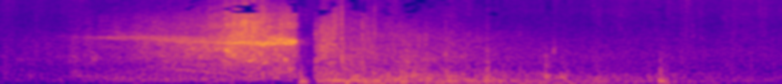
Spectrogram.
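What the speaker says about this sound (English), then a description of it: "There's still a mortar out there." Mortar blasts in Call of Duty Modern Warfare: a rising whistle swells into a heavy explosion, followed by a rumbling tail and a further thud, loud and close.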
